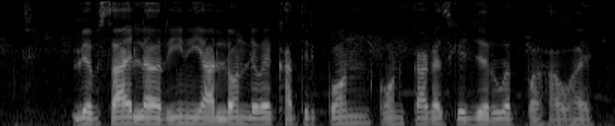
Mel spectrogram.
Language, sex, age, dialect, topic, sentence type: Maithili, male, 46-50, Angika, banking, question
